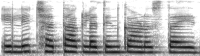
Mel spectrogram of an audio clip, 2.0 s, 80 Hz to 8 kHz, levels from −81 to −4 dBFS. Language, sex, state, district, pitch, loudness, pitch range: Kannada, female, Karnataka, Bidar, 290 Hz, -14 LUFS, 280-300 Hz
